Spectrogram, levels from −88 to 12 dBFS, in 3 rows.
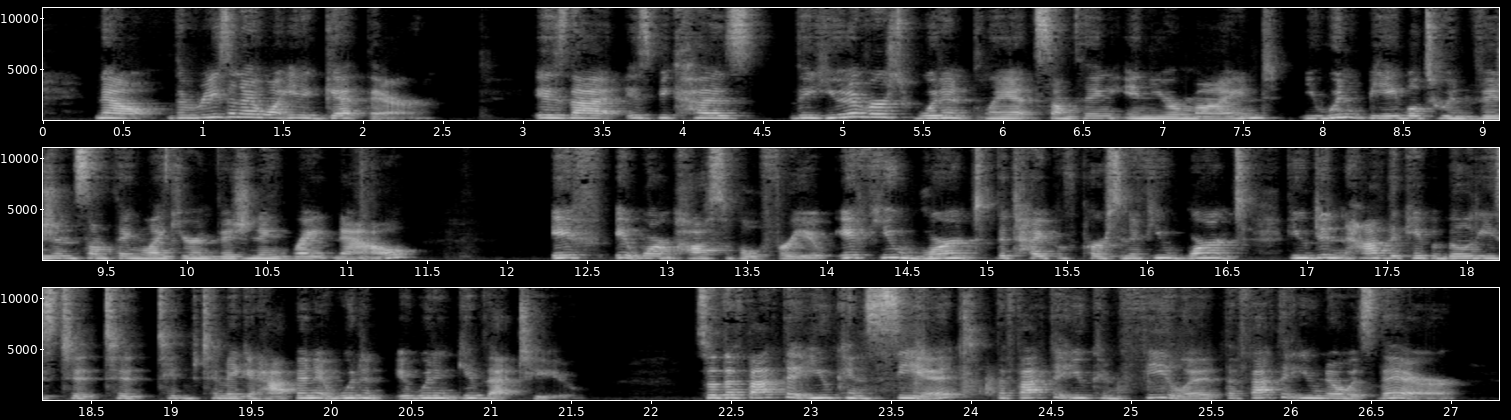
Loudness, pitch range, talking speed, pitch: -19 LUFS, 210-250 Hz, 200 wpm, 235 Hz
